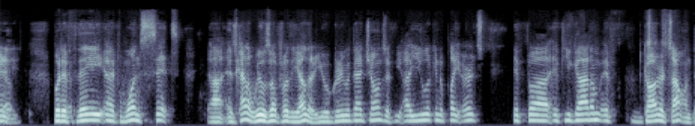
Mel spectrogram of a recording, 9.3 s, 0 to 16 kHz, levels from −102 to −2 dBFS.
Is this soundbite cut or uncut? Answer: uncut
